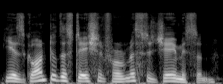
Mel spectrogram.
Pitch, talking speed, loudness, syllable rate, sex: 140 Hz, 240 wpm, -16 LUFS, 5.6 syllables/s, male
